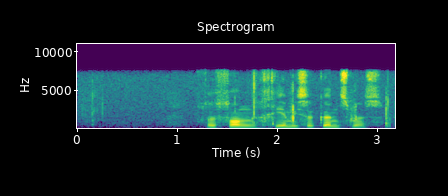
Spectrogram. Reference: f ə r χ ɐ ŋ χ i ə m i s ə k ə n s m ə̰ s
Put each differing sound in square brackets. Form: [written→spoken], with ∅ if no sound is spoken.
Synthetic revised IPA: f ə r [χ→f] ɐ ŋ χ i ə m i s ə k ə n s m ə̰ s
